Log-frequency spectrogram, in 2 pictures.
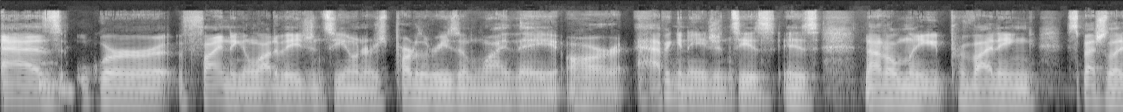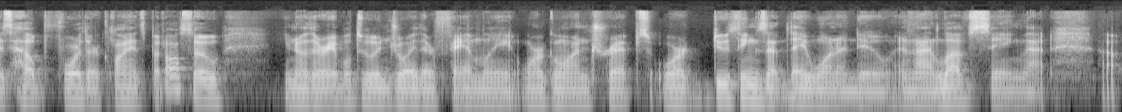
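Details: Adult male speaker; ordinary speech.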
